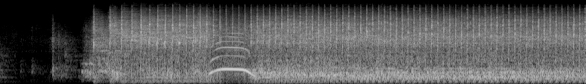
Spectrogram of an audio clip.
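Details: Vintage Craftsman Eager 1 mower with no governor, apparently once under water, after valve clearance work and reassembly, on choke: catches after a short crank and settles into a fast, even, steady beat with no misses or knocks; running normally.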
